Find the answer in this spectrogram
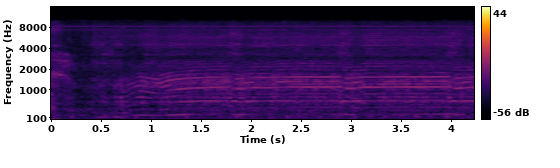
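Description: Small electric motor of a USB hamster-wheel toy whining as it drives the wheel. It rises in pitch about a second in as it comes up to speed, then runs steadily.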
